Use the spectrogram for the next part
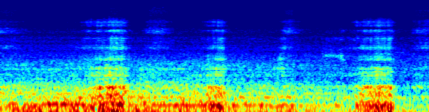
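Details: Sleeper in someone else's bed: low rumbling noises every couple of seconds with sleep breathing; snoring.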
